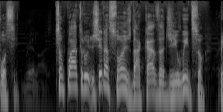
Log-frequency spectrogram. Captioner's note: voiceover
